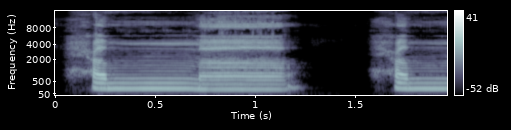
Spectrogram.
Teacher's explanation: मीम पर तशदीद है तो हा से मिलाकर पढ़ेंगे। मीम पर जब तशदीद होती है तो उसको गुना के साथ पढ़ा जाता है। और मीम पर अलिफ मद्दा भी है तो दो हरकात खींच कर पढ़ेंगे। · میم پر جب تشدید ہوتی ہے تو اس کو غنہ کے ساتھ پڑھا جاتا ہے، اور میم پر الف مدہ بھی ہے تو 2 حرکات کھینچ کر پڑھیں گے.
